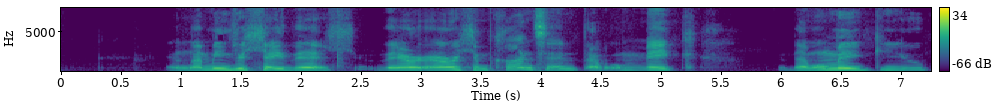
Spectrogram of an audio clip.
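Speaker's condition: Cerebral palsy; brain disorder, brain injury

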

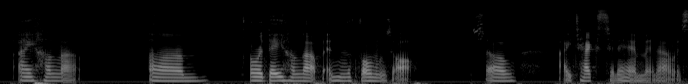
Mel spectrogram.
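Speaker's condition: Cleft lip and palate, unilateral; congenital

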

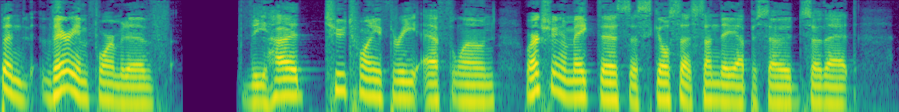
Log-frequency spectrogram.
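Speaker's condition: No condition

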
